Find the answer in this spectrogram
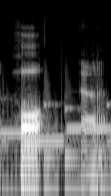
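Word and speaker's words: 方: Ho, by the way, on its own, accented on the first syllable.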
